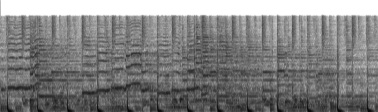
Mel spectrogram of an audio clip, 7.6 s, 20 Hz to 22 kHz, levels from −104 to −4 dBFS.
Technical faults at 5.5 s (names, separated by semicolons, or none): none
